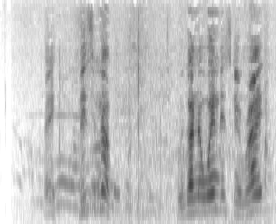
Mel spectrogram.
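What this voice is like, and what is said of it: Mexican Spanish accent in English. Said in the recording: “Miguel Vasquez is shy about his English accent.”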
